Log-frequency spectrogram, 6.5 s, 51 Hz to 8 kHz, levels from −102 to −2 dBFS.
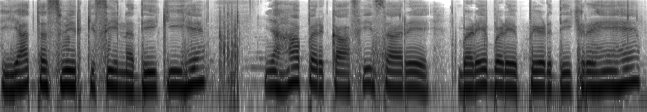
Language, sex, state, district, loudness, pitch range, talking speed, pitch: Hindi, male, Jharkhand, Ranchi, -12 LUFS, 150-170 Hz, 150 wpm, 160 Hz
